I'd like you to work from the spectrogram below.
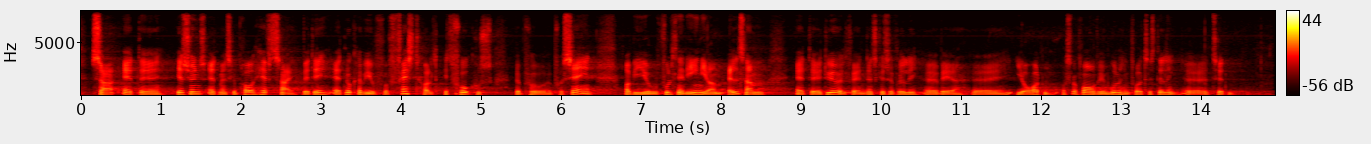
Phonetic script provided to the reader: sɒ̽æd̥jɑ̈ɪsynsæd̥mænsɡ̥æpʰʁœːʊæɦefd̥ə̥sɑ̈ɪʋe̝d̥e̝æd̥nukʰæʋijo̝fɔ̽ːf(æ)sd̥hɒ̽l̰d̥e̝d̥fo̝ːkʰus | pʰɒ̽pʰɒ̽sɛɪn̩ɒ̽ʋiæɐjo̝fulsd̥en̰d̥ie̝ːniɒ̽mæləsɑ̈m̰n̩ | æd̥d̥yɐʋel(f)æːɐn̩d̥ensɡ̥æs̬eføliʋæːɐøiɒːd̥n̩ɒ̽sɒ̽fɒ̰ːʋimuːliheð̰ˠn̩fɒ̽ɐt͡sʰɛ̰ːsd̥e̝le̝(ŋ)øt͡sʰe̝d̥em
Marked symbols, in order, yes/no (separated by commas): yes, yes, yes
